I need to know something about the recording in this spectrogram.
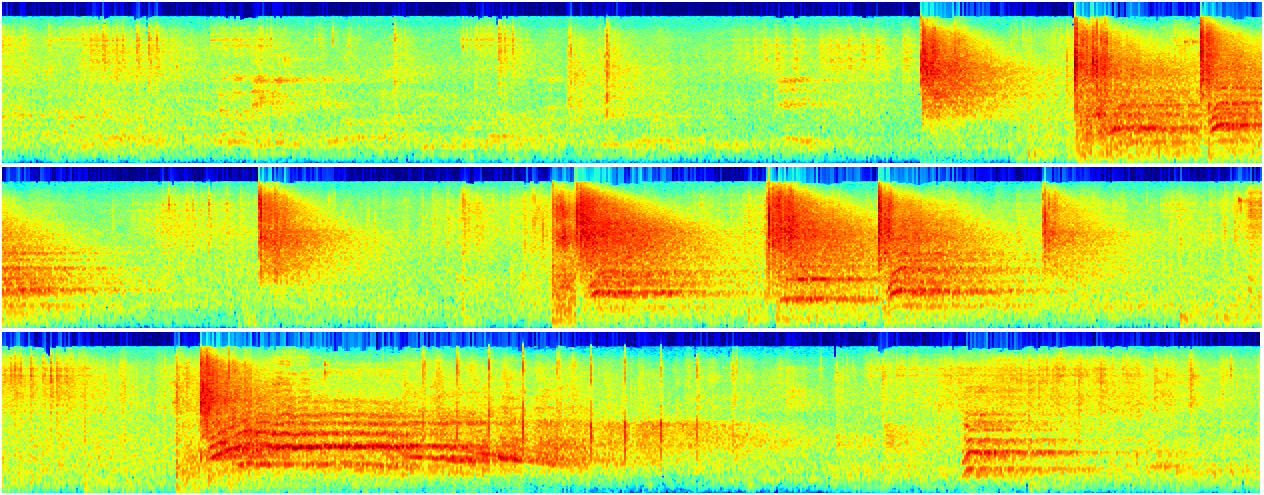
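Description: Kendo bout: fighters yelling kiai shouts, several long cries that slide in pitch, each struck with sharp cracks of bamboo shinai on armour and foot stamps on the wooden floor. Quieter stretches of shuffling footwork lie between the exchanges.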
